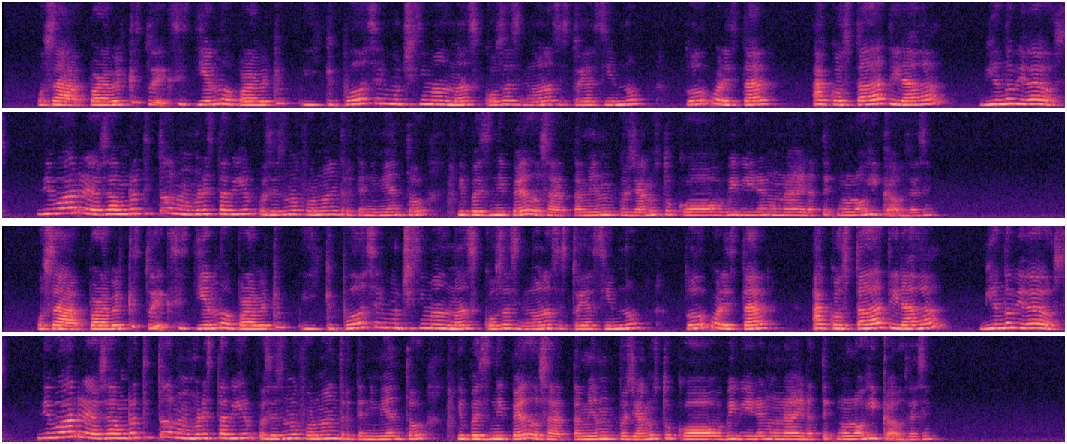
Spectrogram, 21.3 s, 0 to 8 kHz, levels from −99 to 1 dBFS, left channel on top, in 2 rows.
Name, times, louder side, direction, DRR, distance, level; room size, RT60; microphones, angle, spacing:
voice 1, 0.4-6.4 6.8-7.7 8.1-9.4 9.8-10.6 11.0-19.9, right 2 dB, 70° right, 1.0 m, -25 dB
4.5 x 3.1 x 3.8 m
head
